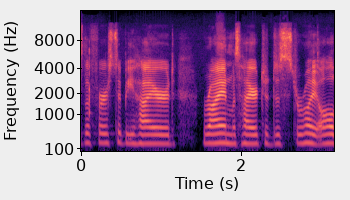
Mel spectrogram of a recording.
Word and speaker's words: Rian: Ryan was hired to destroy all the IPs created by JJ. Oh, is that how you say his name is Ryan? I thought it was Rain.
